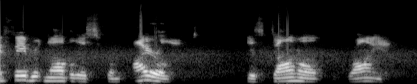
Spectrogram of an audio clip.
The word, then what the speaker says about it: Donal: And then one of my favorite novelists from Ireland is Donald Ryan. Ryan spelled like it sounds, Ryan, and Donald, Donal. And he's written a bunch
